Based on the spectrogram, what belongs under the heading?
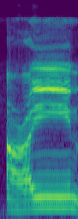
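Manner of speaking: আইন held long with light pressure in the throat; slow model pronunciation of Arabic letter আইন; throat-pressed আইন. Shown as a demonstration. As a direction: lightly squeeze the throat on আইন, sustain it evenly. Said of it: "গলার মধ্যে হালকা চাপ দিবেন".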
